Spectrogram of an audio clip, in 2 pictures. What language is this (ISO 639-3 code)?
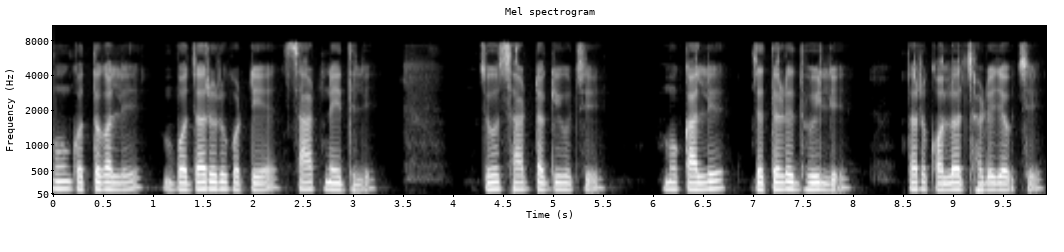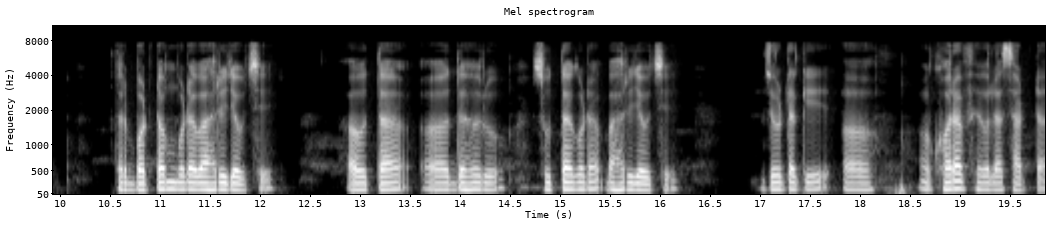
ori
